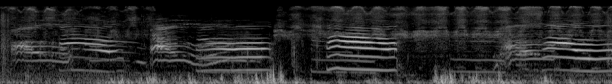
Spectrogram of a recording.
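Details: Outdoors, hungry cats given cut fish meow insistently: four long, rich, nasal calls roughly every second and a half, some bending upward then down. Low rumbling noise lies beneath.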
